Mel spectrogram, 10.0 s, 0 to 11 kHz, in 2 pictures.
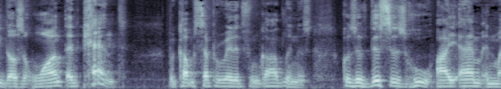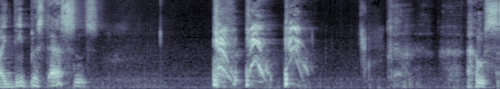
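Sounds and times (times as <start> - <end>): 
speech: 0.0 - 6.1, 7.2 - 7.9, 9.7 - 10.0
person coughing: 7.2 - 9.2.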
